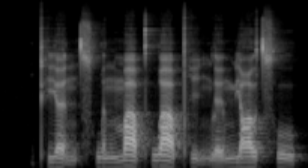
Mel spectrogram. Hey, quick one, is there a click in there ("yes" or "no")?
no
